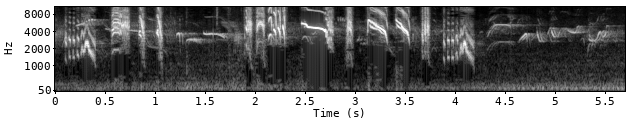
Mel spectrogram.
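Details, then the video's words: Female Oriental magpie-robin used as a lure bird, singing to call a male: loud varied phrases of rising whistles, sharp slurred notes and rapid chattering bursts in quick succession. "Choè than mái mồi hót gọi trống cực hay"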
